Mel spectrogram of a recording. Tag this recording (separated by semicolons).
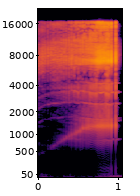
movement; distant; soft; close; lcd; crystal; stereo; spinning; cinematic; up; erratic; loud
